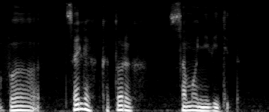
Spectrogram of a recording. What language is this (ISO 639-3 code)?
rus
